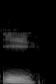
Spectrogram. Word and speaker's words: Byrne: Burn is Byrne. Yeah. Yeah. Yeah, yeah. Byrne. Pronounced Burn, but Uh huh. this is an Irish spelling.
